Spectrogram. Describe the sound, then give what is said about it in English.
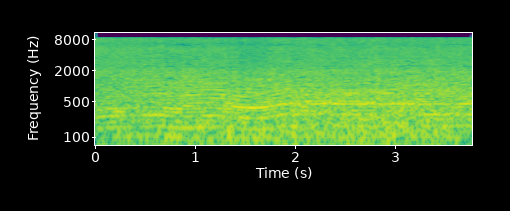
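A car doing consecutive tire-squealing burnouts: a loud, continuous roar of engine and tire noise that holds steady without a break throughout. “Come out of the burnout. Into another burnout. This is a consecutive burnout. There goes the tires.”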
